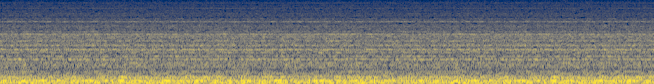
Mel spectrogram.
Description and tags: Created using spectral freezing max patch. Some may have pops and clicks or audible looping but shouldn't be hard to fix.
Atmospheric, Background, Everlasting, Freeze, Perpetual, Sound-Effect, Soundscape, Still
